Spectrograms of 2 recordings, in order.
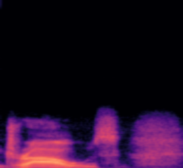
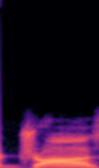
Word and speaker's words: draws: the word draws so when you have a a and a w together like this instead of saying DRS it's only an a sound when the Archer draws and holds try that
